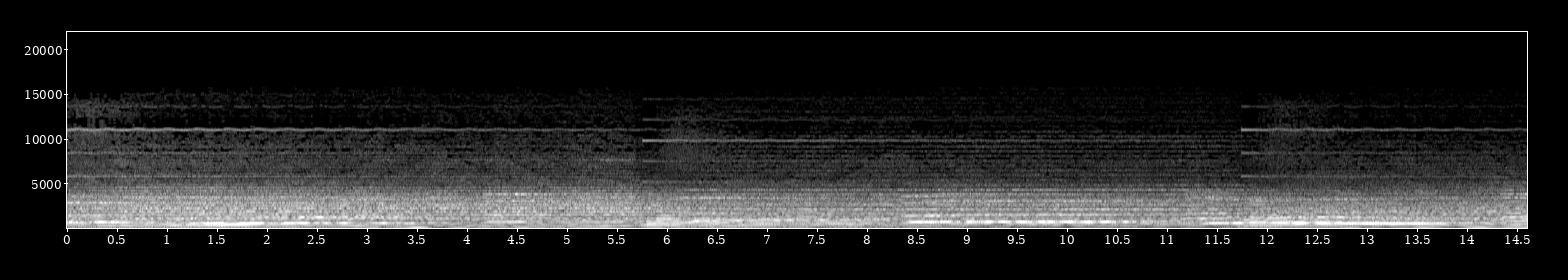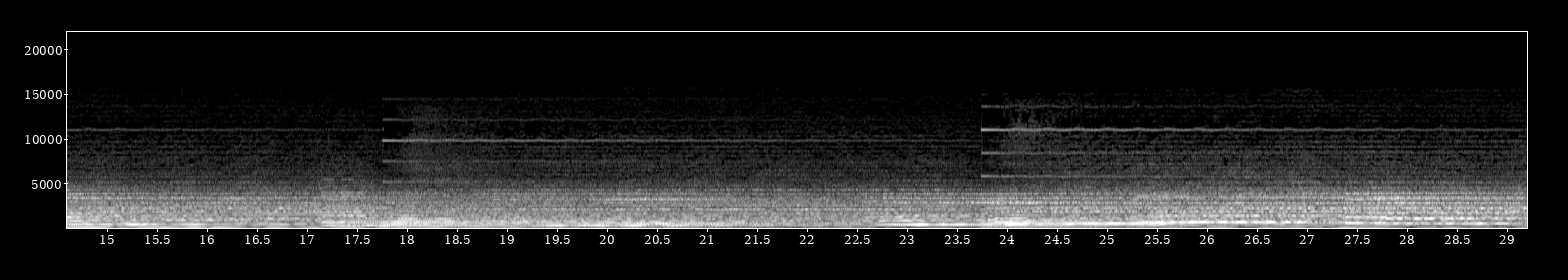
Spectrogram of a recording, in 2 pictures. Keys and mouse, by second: 5.0 click, 5.9 click, 7.0 click, 9.5-13.7 drag, 14.7 click, 15.4 click, 15.6 click, 17.6-21.4 drag, 22.8 space, 23.3 click, 23.9 space, 25.7 space, 26.8 click.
